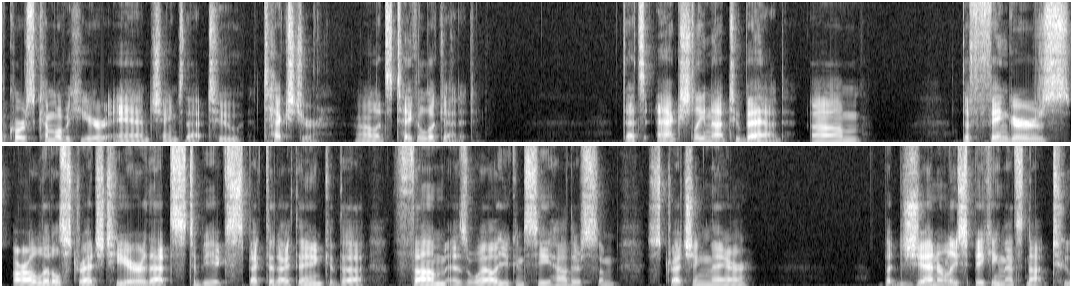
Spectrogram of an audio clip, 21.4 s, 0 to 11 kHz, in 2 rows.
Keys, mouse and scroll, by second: 0.2 click, 3.1 a, 3.7 middle click, 4.4 Tab, 4.9 middle click, 10.1 middle click, 11.8 middle click, 12.7 middle click, 14.7 middle click, 16.0 middle click, 17.7-18.1 scroll up 1, 18.1 middle click, 20.1-20.5 scroll down 1, 20.5 middle click.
